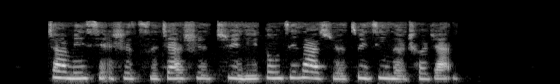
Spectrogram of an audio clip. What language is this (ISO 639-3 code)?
zho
